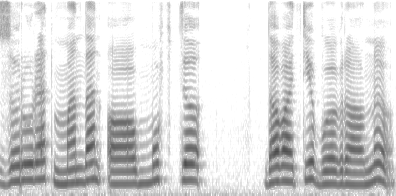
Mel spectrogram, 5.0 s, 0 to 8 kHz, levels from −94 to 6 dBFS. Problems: background sounds at intervals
